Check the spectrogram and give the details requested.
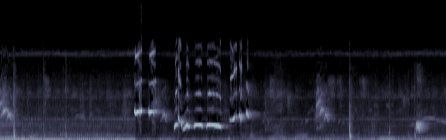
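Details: Oriental magpie-robin lure song, reportedly a female's, meant to raise males' excitement: after background hum, a two-second run of bright whistled and rattling notes, then scattered soft chirps.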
